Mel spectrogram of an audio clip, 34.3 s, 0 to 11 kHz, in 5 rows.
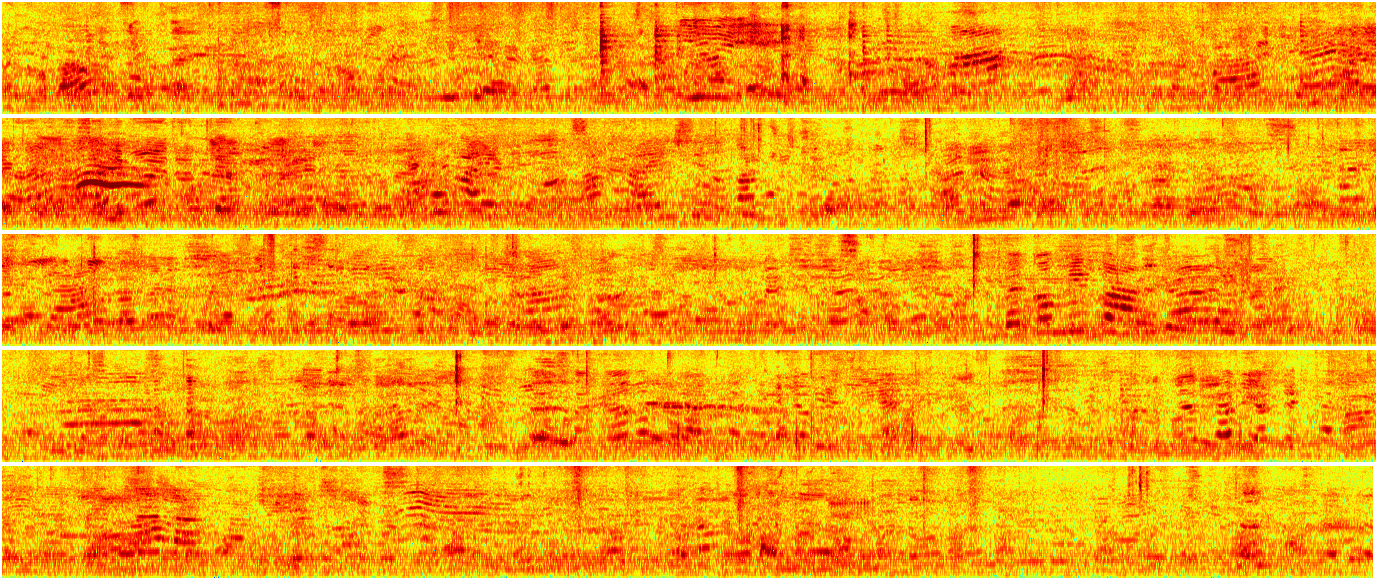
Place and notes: {
  "title": "Frigiliana, Málaga, Spanien, Iglesia San Antonio - Easter procession in Andalucia near church",
  "date": "2014-04-19 18:41:00",
  "description": "TASCAM DR-100mkII with integrated Mics",
  "latitude": "36.79",
  "longitude": "-3.90",
  "altitude": "310",
  "timezone": "Europe/Madrid"
}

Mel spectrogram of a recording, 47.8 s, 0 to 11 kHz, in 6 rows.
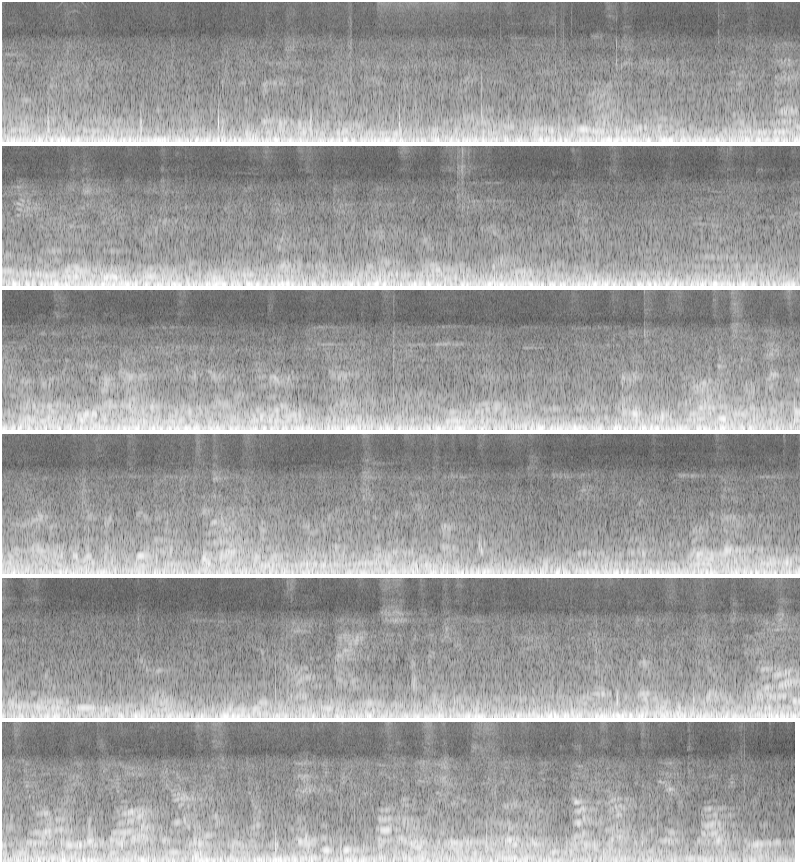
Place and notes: {
  "title": "Aarau, Rathausgasse, Night, Schweiz - Nachtbus",
  "date": "2016-06-28 23:23:00",
  "description": "While during the evening walks the busses were absent, now one crosses the recording",
  "latitude": "47.39",
  "longitude": "8.04",
  "altitude": "385",
  "timezone": "Europe/Zurich"
}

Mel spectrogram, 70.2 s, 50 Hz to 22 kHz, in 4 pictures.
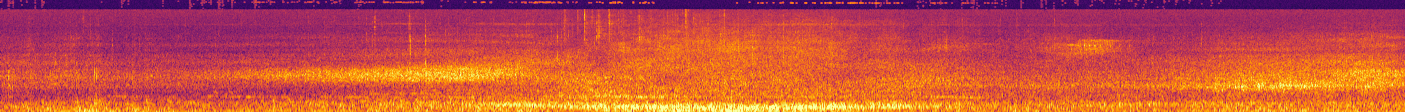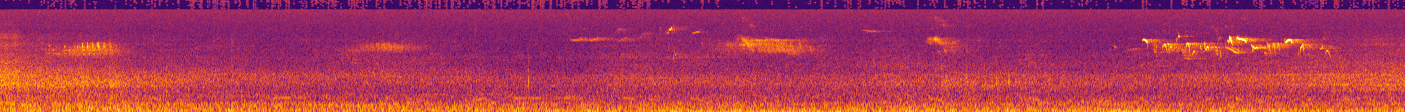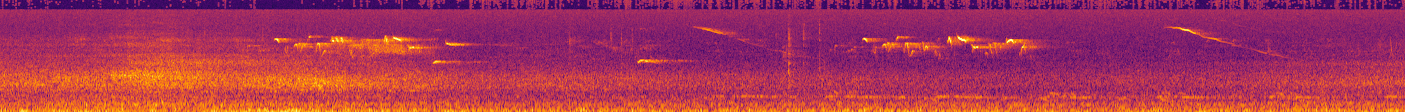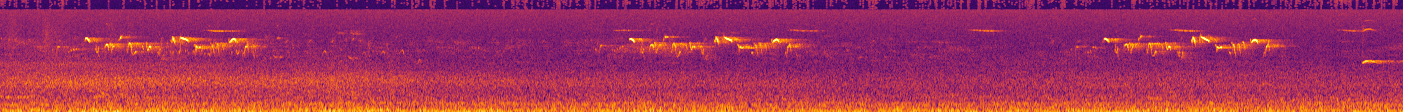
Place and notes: {
  "title": "Avenue des Cordeliers, La Rochelle, France - P@ysage Sonore - Landscape - La Rochelle COVID Parking Cité administrative La Rochelle bell tower 8h",
  "date": "2020-04-27 07:57:00",
  "description": "small traffic on Monday morning\n8 am bell at 2'17 with tractor mower.....\n4 x DPA 4022 dans 2 x CINELA COSI & rycote ORTF . Mix 2000 AETA . edirol R4pro",
  "latitude": "46.16",
  "longitude": "-1.14",
  "altitude": "12",
  "timezone": "Europe/Paris"
}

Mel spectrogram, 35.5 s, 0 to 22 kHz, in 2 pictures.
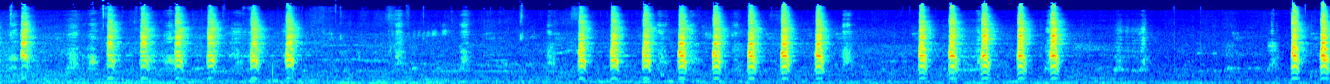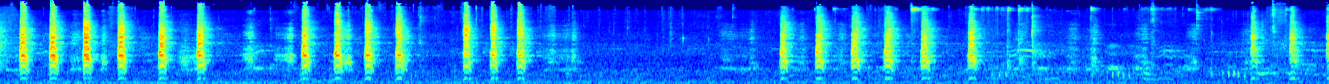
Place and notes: {
  "title": "Amsterdam, Nederlands - Egyptian geese",
  "date": "2019-03-28 13:10:00",
  "description": "Egyptian goose (Nijlgans in nederlands). Along a quiet canal, two geese are afraid because I'm near.",
  "latitude": "52.37",
  "longitude": "4.90",
  "altitude": "3",
  "timezone": "Europe/Amsterdam"
}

